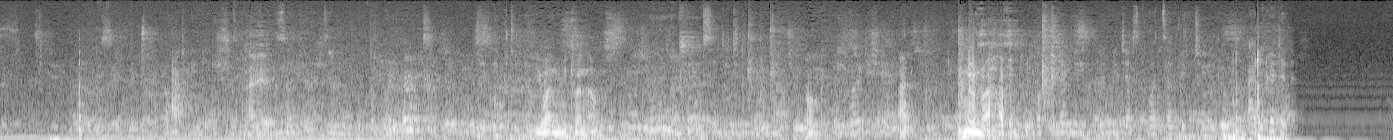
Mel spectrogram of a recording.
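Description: Several men and women chat and murmur at once in a room.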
